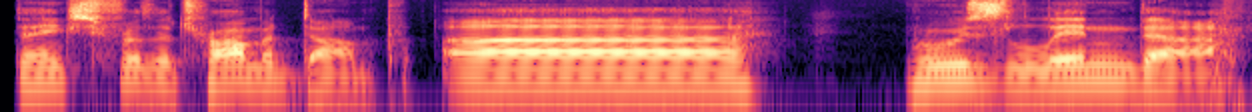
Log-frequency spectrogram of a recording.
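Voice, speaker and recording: A man streaming live, asking questions in a deadpan interviewer tone. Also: on the high side, very slow, clean tone, dry recording, clean studio sound.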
